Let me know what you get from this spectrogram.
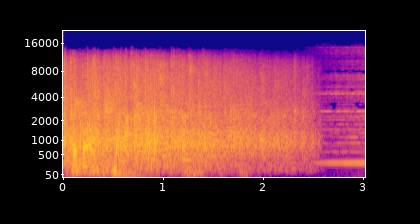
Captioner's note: audience clapping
